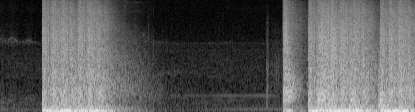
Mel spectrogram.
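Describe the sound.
Gunfire from guns in a video game: a loud, harsh burst that trails away over a second or so, a quiet gap, then a short blast followed by another sustained loud burst.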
